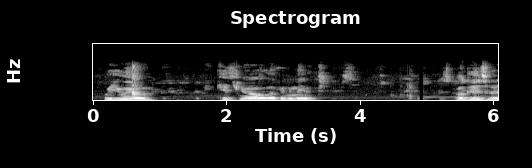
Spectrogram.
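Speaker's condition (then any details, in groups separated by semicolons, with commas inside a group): Cerebral palsy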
